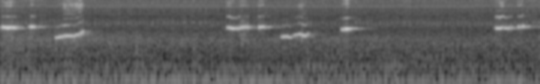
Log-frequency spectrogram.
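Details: Male cockatiel kept as a happy pet sings a melody of clean whistles, a rising slurred note followed by steady high tones and a lower upturned note, repeated in short phrases about once a second.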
